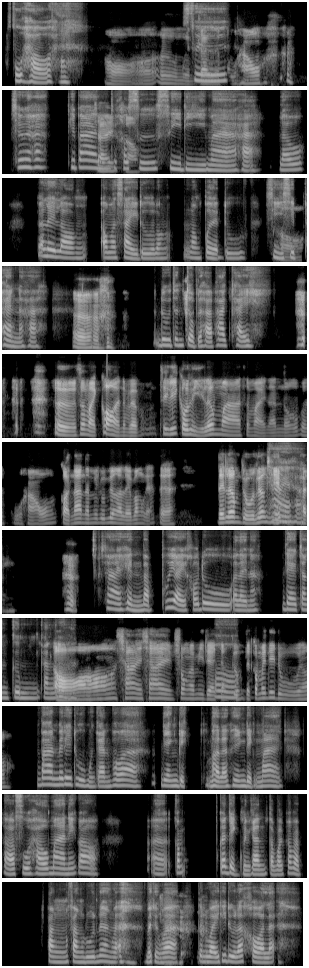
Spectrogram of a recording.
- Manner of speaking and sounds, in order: other background noise; chuckle; tapping; background speech; chuckle; chuckle; chuckle
- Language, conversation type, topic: Thai, unstructured, คุณคิดว่างานอดิเรกช่วยลดความเครียดได้จริงไหม?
